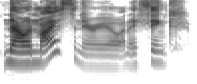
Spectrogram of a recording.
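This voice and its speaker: Woman podcast host, bright and sharp tone, dry close sound, candid and easygoing. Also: medium pitch, normal speed, clear, resonant tone, dry recording. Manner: candid, laughs easily, animated. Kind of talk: casual podcast chat.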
